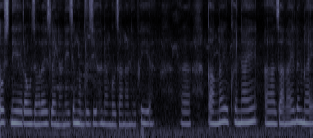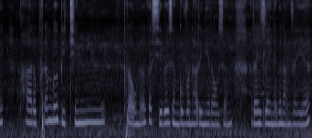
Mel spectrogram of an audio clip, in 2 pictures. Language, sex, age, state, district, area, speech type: Bodo, female, 18-30, Assam, Baksa, rural, spontaneous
